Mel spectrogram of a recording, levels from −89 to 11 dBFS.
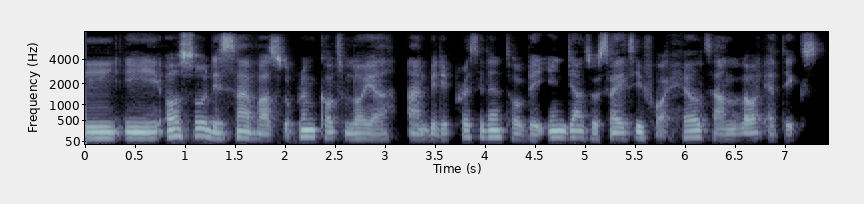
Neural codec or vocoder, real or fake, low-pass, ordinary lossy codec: codec, 16 kHz, 1 kbps, X-Codec, WavLM features, trained on Multilingual LibriSpeech; fake; none; none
